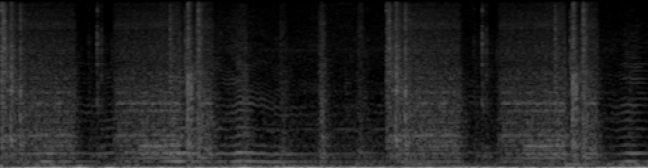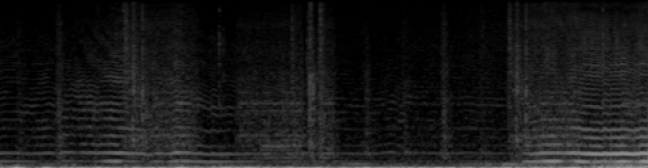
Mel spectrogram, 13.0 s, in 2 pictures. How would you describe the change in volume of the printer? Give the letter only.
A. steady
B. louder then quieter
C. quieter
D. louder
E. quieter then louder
C.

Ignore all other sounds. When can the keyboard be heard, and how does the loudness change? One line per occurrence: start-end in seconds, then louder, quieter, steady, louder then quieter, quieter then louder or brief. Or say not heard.
not heard.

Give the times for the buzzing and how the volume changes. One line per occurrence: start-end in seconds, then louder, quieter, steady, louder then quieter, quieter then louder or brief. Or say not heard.
0.2-12.9 quieter then louder.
